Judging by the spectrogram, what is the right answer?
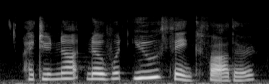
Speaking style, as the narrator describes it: whispered the princess

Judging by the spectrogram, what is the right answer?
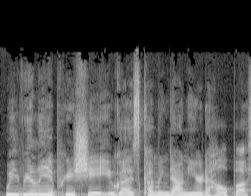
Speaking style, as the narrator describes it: he said

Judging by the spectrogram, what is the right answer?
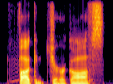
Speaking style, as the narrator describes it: his father muttered

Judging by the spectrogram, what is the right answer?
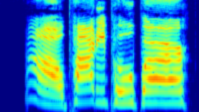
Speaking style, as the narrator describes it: someone shouted

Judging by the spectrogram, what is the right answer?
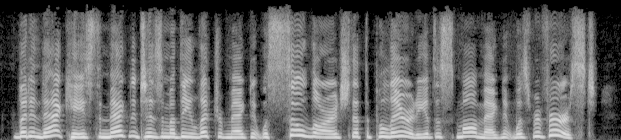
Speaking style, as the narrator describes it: I cried

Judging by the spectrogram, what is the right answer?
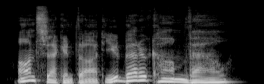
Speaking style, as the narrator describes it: she announced coolly

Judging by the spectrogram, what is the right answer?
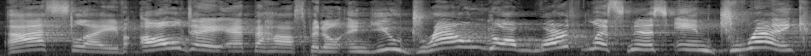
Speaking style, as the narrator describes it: she screamed

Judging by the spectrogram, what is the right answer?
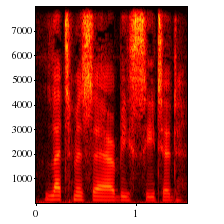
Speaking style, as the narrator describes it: he said, in the impatient yet formal tone

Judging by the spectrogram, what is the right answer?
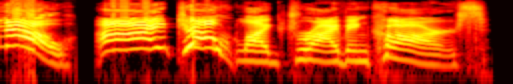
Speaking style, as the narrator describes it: shouted Mr

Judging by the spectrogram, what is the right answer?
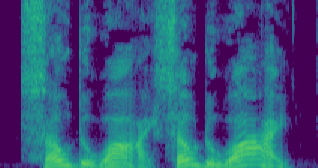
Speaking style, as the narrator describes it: exclaimed little Prince Philador

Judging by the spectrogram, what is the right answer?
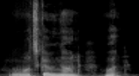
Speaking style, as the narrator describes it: I tried to stammer out a question, feeling breathless

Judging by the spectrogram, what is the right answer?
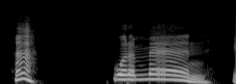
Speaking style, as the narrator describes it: exclaimed the lad

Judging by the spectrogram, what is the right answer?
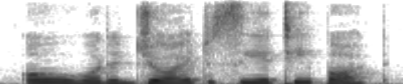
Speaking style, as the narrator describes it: exclaimed Mrs

